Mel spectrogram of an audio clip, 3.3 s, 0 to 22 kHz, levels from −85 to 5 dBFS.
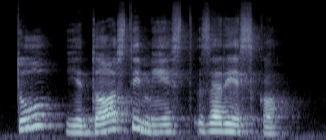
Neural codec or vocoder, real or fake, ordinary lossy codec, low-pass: vocoder, 44.1 kHz, 128 mel bands, Pupu-Vocoder; fake; none; none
